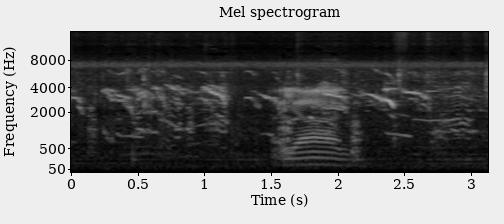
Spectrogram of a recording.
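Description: Young pullet chickens cluck and chatter close by while eating azolla, soft overlapping calls with one louder drawn-out squawk in the middle, and someone speaks briefly.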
